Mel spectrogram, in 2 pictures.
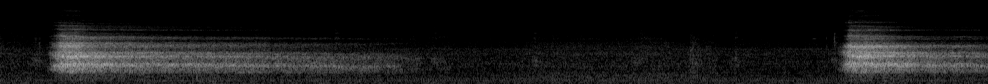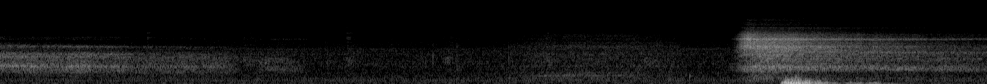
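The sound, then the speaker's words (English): Three long, slow, deep breaths taken during a guided centering exercise. Each is a loud, breathy rush that tapers off over several seconds, evenly spaced with quiet stretches between them and no talking. “We're going to center ourselves by just taking some long, slow, deep breaths.”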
